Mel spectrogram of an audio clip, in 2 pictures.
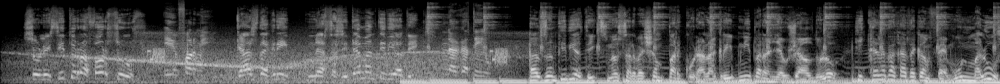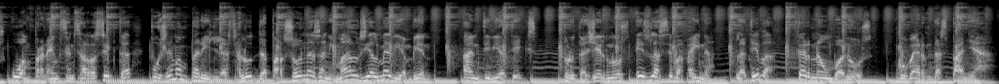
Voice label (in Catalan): CUÑA CATALAN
